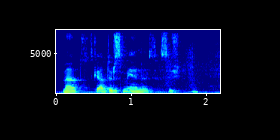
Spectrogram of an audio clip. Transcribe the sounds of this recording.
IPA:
ˈmʲæːtʊs ɪ ˈkʲæːtʊrʲɪs ˈmʲiɛnʲɛsʲʊs ˈɪʃʲtʲɛmʲpʲɪ

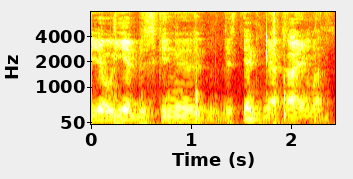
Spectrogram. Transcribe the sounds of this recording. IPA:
jɛʊ ˈjiɛ ˈbʲɪsʲkʲɪ ˈnʲɛ ʋʲɪs ˈtʲiɛk nʲɛ ˈkɐɪmɐs

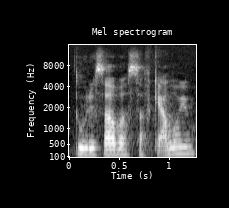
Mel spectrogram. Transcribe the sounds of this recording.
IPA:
ˈtuːrʲɪ ˈsɑːʋoː sɐfʲˈkʲæːlˠuː ˈjɛʊ

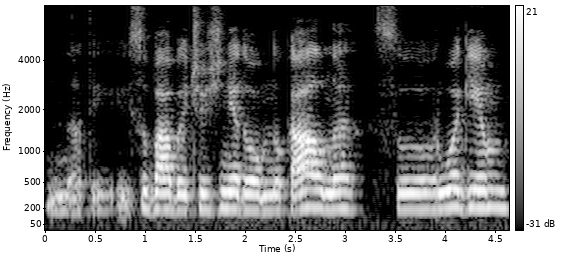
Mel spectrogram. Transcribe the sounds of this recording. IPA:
ˈnɐ tɐɪ sʊ ˈbɑːbɐ ɪ t͡ʃʲʊʒʲɪˈnʲeːdɐʋʊm nʊ ˈkɐlˠnɐ sʊ ˈruɔɡʲiɛm

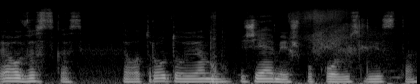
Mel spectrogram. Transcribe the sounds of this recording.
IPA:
jɛʊ ˈʋʲɪskɐs jɛʊ ɐˈtroːdoː ˈjɛm ˈʒʲæːmʲeː ɪʃ poː ˈkoːjuː ˈsʲlʲiːstɐ

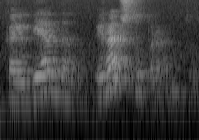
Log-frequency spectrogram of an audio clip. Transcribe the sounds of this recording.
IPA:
kɐlʲˈbʲeːdɐw ɪr ˈɐʃ sʊprɐnˈtʊ

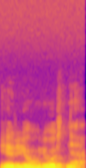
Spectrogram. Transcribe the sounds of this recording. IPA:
ɪr jɛʊ ˈjoːs ˈnʲɛ

